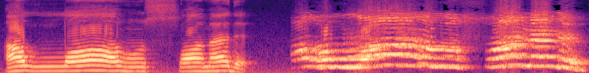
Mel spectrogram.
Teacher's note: हमारे यहाँ अमूमन लोग पढ़ते हैं अल्लाहु समद, अल्लाहु समद, लंबा नहीं करते, ये गलत है। अल्लाह इसको खींचेंगे, एक अलिफ के बराबर लंबा करेंगे और लाम को मोटा भी करेंगे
